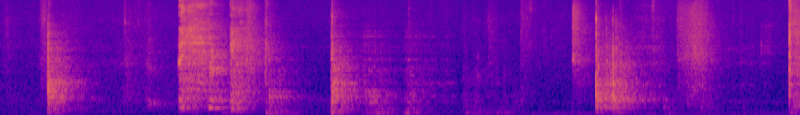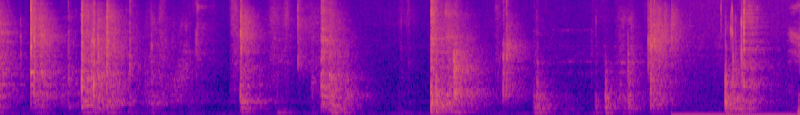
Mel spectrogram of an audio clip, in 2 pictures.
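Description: Wooden boards and metal bar clamps being handled during a glue-up: about a dozen separate knocks and clatters of wood and clamp parts, each dying away quickly.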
